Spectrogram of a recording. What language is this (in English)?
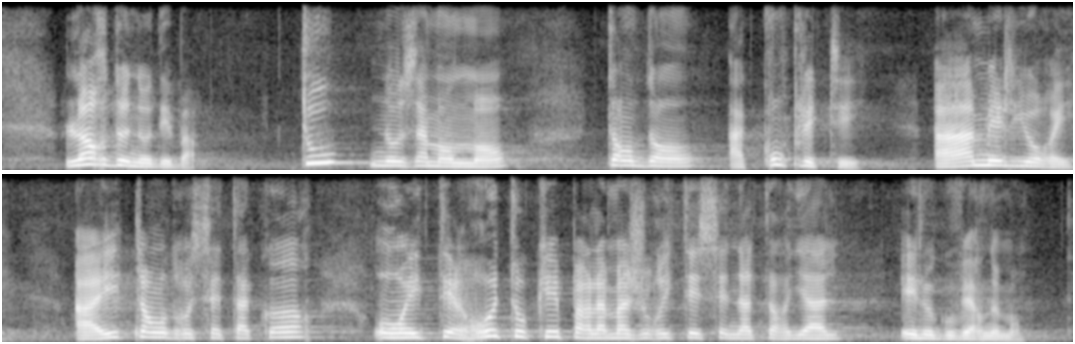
French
